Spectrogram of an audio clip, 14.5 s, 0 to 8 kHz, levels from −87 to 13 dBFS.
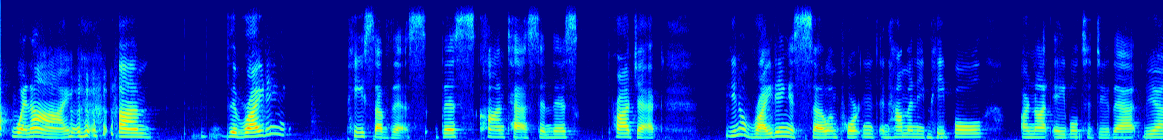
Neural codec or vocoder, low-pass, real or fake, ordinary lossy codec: none; 7.2 kHz; real; Opus, 32 kbps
